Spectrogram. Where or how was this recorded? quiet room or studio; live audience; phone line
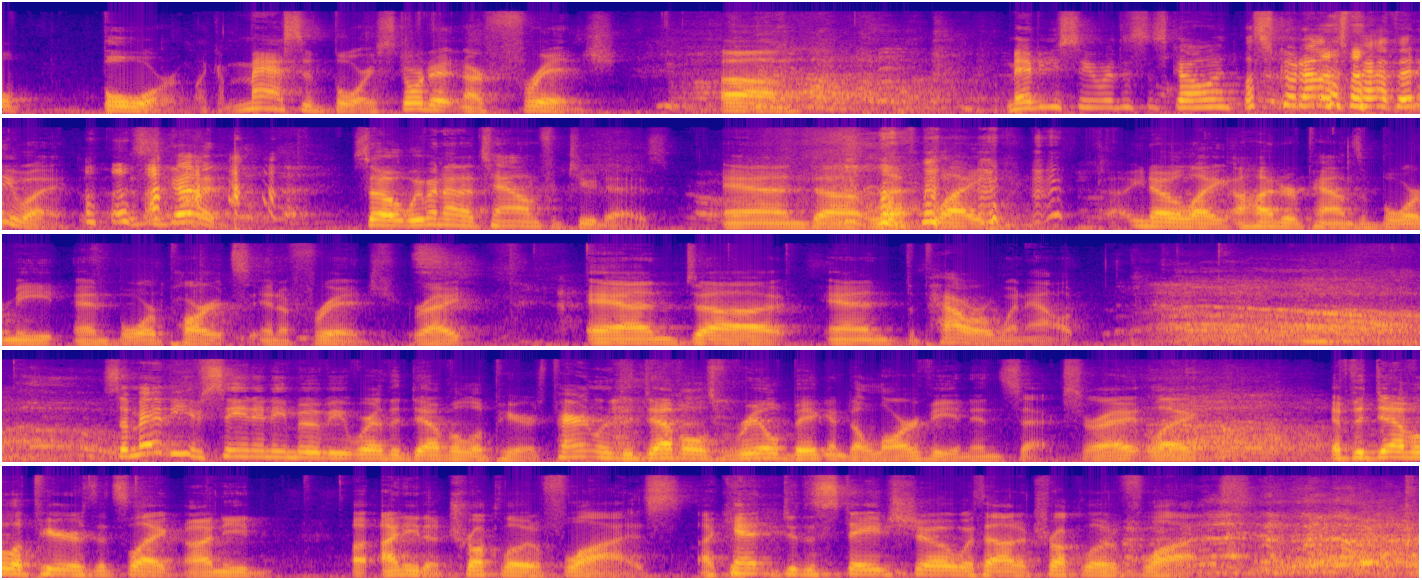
live audience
